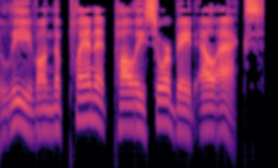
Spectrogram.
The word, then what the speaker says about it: LX: on the planet Polysorbate LX. LX. Pronounced 60. After the preservative.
